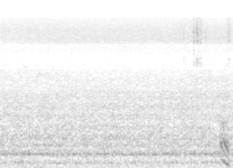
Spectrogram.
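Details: Swarming honey bees during a swarm capture: a continuous even drone, with a couple of brief sliding whines breaking in near the end.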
